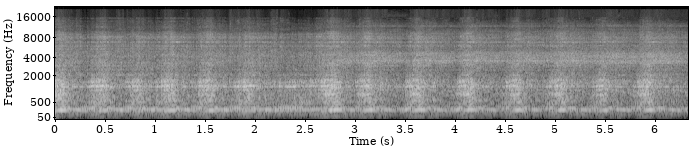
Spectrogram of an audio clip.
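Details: Neglected long-stored 49cc two-stroke pocket bike after carb cleaning, new fuel tap, fuel line, filter and tank; crisp buzz, pitch rising and falling evenly with throttle blips, catching cleanly each time; running normally.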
